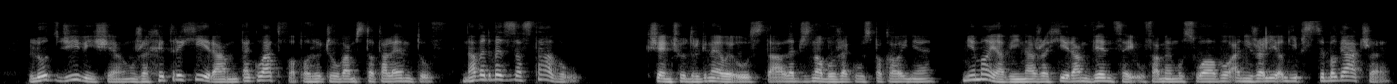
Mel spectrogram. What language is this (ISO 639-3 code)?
pol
